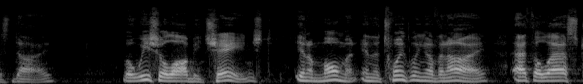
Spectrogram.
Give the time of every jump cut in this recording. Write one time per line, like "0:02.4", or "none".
none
